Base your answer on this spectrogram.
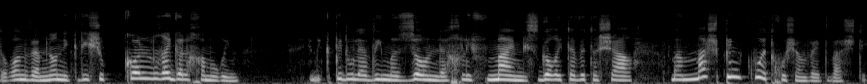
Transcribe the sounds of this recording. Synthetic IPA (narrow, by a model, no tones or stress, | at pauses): d̥oʁo̞nveamno̞nhiɡdiʃukʰo̞lʁe̞ɡalaχamuʁim | hemikpidulehavimazo̞nleaχlifmaimlisɡo̞ʁite̞vethaʃaʁ | mamaʃpinkʰuetχuʃamveːtvaʃti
